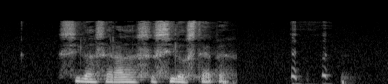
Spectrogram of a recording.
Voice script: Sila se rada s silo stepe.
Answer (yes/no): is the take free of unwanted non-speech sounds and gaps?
no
